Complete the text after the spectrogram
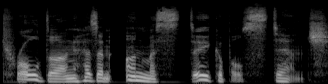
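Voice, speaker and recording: A woman speaks in a put-on character voice, very deep and low in pitch, with growling. Her pace is fairly slow. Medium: read story. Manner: friendly, reassuring.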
